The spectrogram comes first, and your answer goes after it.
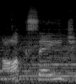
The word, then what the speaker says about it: Arch Sage: meant to be pronounced arc sage if if the Japanese pronunciation is anything to go by so yeah saurons camps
